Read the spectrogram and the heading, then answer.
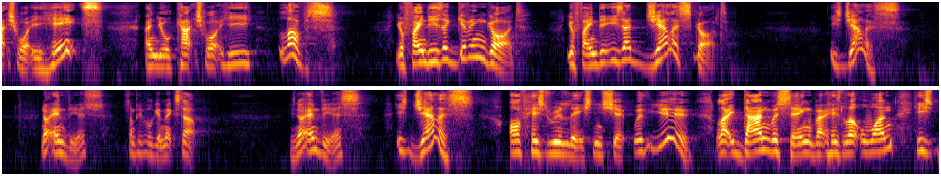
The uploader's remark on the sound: Recorded at freedomcentre church, Preston on Sunday 1st March 2020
